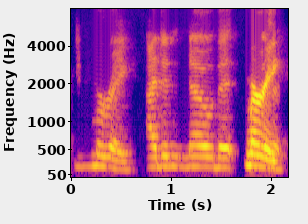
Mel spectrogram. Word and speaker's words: Moray: And so it looks like it should be moray. And unless you're, you know, the last name that looks like Urquhart is actually pronounced Beckett, you know, it gets just like,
